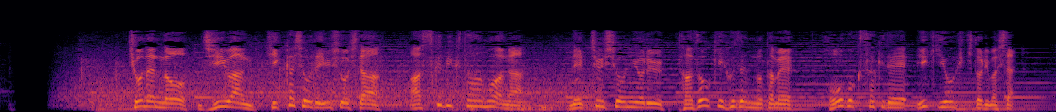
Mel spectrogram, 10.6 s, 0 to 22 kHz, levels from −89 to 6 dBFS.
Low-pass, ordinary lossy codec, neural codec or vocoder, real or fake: 7.2 kHz; MP3, 32 kbps; none; real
